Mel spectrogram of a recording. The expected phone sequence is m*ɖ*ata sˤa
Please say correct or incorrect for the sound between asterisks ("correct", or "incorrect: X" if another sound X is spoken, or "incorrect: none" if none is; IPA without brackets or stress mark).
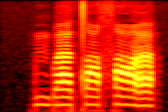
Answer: incorrect: b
